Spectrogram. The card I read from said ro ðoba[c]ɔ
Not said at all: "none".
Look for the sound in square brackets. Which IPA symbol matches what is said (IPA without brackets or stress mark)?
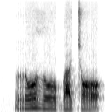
c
